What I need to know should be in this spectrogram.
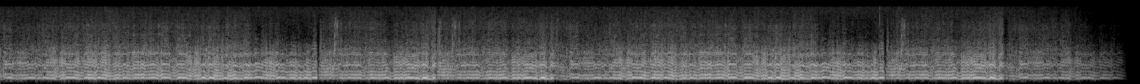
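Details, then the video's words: A continuous, warbling drone of a buzzing fly, steady in pitch and strongly layered. It fades out abruptly at the end. "Fly Buzzing"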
